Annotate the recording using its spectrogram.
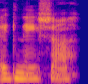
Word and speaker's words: Ignatia: Ignatia. – Yeah, Ignatia.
